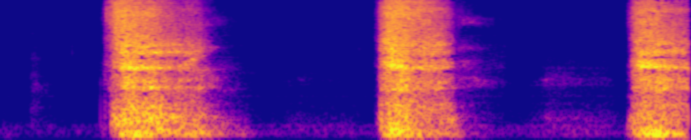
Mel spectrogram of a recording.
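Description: Deep breaths are drawn down into the belly, three airy, breathy rushes in a slow, even rhythm with pauses between them. The last breath is cut off.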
